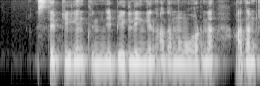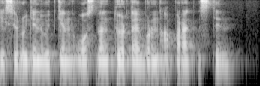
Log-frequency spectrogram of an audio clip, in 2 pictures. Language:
Kazakh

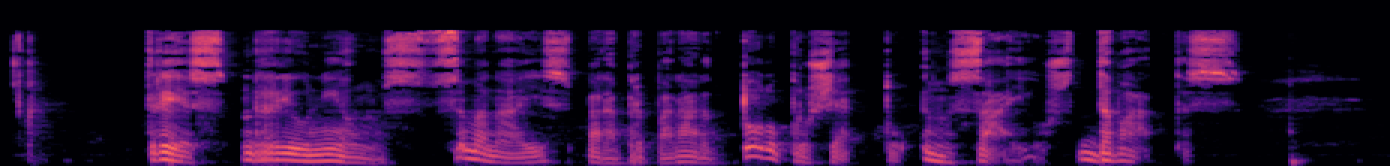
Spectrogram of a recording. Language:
Galician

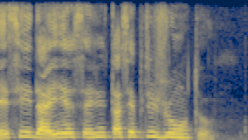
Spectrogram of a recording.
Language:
Portuguese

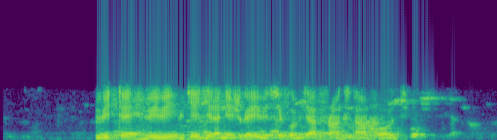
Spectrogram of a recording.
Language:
Kinyarwanda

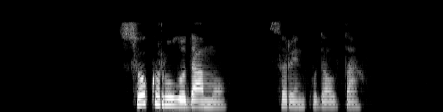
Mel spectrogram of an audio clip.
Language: Mari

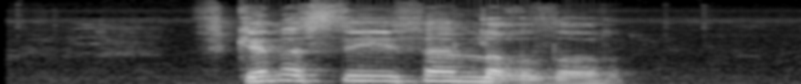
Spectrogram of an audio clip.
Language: Kabyle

